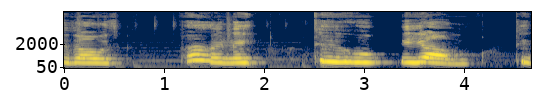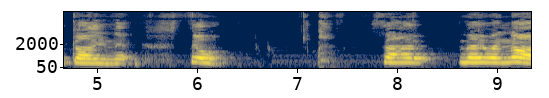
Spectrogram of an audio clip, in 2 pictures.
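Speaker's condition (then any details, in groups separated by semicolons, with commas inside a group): Cerebral palsy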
